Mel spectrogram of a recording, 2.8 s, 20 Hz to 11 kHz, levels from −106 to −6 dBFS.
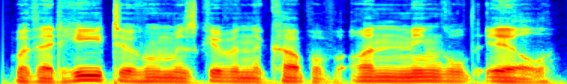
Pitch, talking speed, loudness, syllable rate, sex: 95 Hz, 255 wpm, -19 LUFS, 5.7 syllables/s, male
